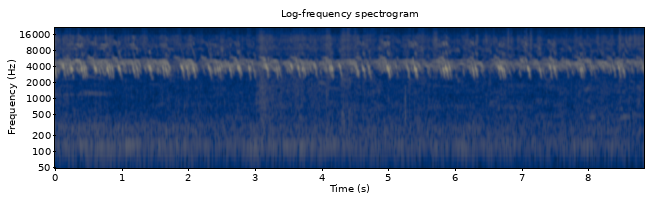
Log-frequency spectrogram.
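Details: Many colored chicks foraging on sand in evening sun after leaving cardboard boxes; continuous chorus of high, piercing peeps, each briefly falling in pitch, overlapping steadily, with a soft low hum and one click.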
